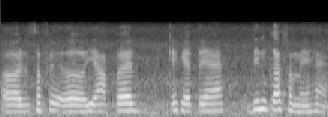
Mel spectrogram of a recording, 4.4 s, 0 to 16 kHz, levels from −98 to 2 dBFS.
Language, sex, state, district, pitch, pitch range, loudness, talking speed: Hindi, female, Haryana, Charkhi Dadri, 215 Hz, 200-225 Hz, -16 LUFS, 165 wpm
